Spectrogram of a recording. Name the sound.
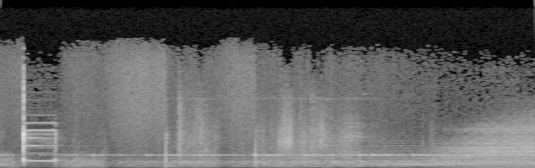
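electronic beep tone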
